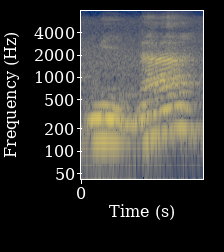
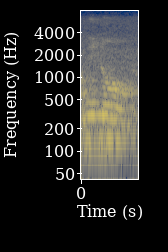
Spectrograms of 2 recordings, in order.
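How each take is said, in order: First: The final vowel is an open a sound. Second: The final vowel sounds like an o. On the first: The speaker calls it right. "Jadi mina minallah" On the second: The speaker calls it wrong. "bukan minallah mino mino"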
